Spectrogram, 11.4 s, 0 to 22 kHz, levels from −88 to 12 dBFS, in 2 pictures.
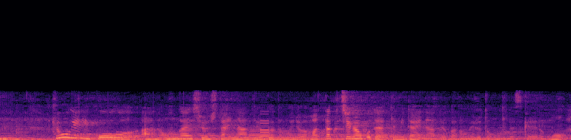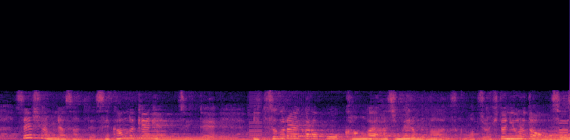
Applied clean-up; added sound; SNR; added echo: none; Keyboard (musical); 8 dB; reverberation time 3.0 s.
